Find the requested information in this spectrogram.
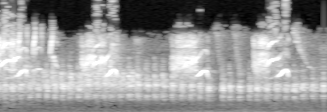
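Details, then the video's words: Agitated sooty-headed bulbul chatter played as a trapping lure for small birds: raspy, dense phrases with bright rising whistles, about four bursts in quick succession. "SUARA PIKAT BURUNG RIBUT || KUTILANG RIBUT || UNTUK PIKAT BURCIL"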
